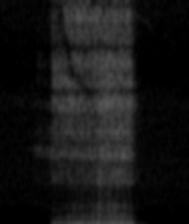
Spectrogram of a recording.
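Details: Snore-like sounds made while awake, something he does very often: one low, rattling, snore-like snort of about a second; snoring.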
